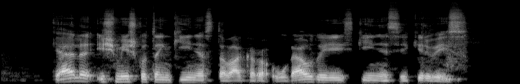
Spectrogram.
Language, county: Lithuanian, Vilnius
